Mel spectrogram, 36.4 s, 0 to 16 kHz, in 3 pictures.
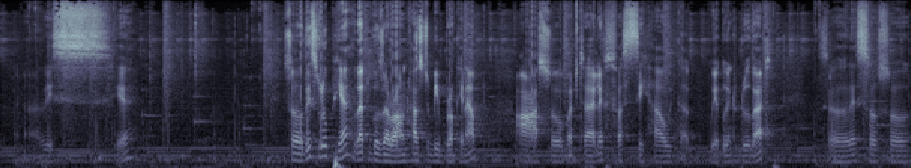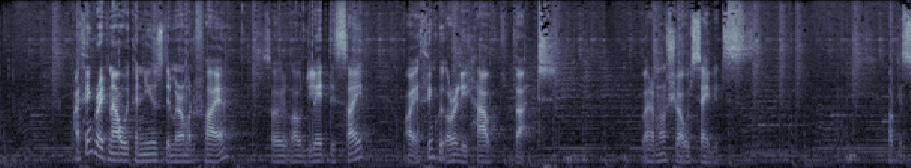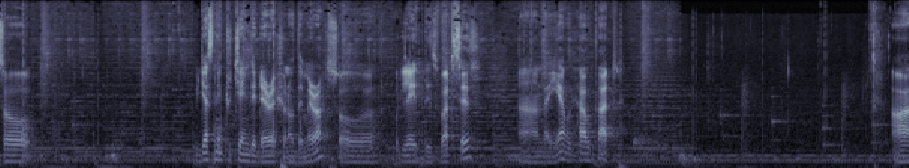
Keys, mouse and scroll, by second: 0.4 click, 0.8 click, 1.4 ctrl+click, 3.6 alt+a, 6.2-6.7 scroll down 1, 6.9 `, 8.2 scroll up 1, 10.8 click, 11.3 shift+click, 11.9 scroll down 1, 12.3 alt+a, 14.0 b, 15.4 x, 16.8 Tab, 19.9 ctrl+z, 23.3 Tab, 25.1 KP_1, 26.6 click, 27.7 click, 28.5 Tab, 29.4 x, 30.6 Tab, 32.9 click, 33.6 Tab, 34.1 scroll up 2, 34.7-35.9 scroll down 2, 35.9 click.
